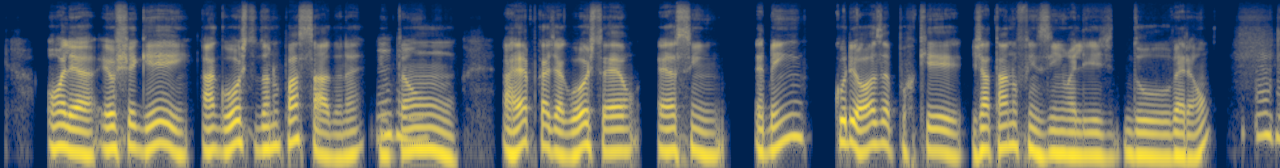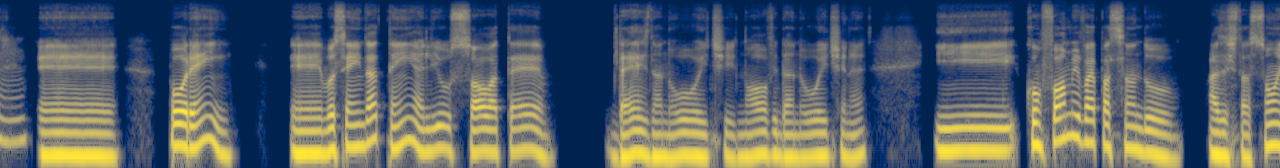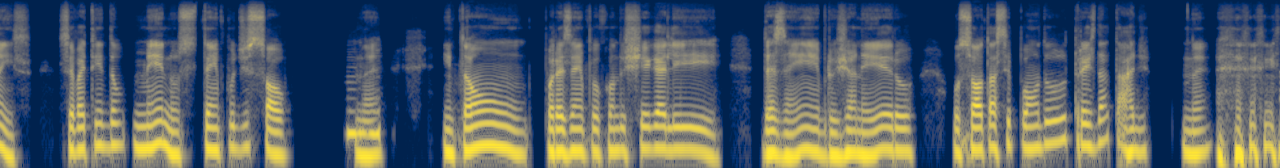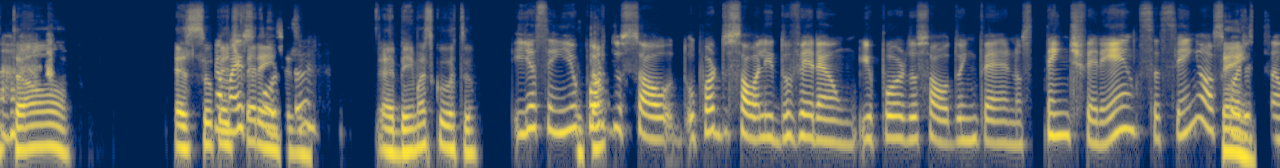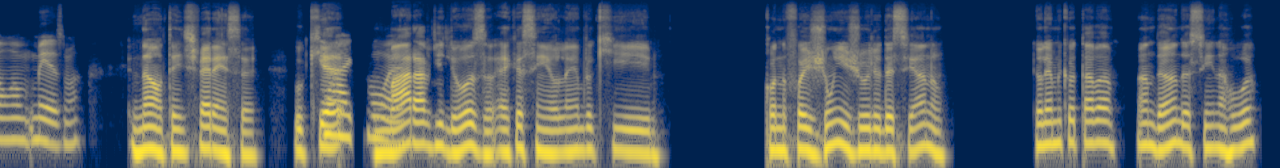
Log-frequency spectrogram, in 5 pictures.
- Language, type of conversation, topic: Portuguese, podcast, Qual pôr do sol você nunca esqueceu?
- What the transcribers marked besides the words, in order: laugh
